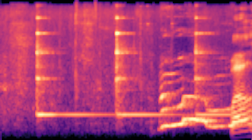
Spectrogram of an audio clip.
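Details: Doorbell chimes ring twice, then Misha the talking dog, excited, replies with a short wavering, rising-and-falling howl that ends in a higher yelp-like note; a voice is heard nearby.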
